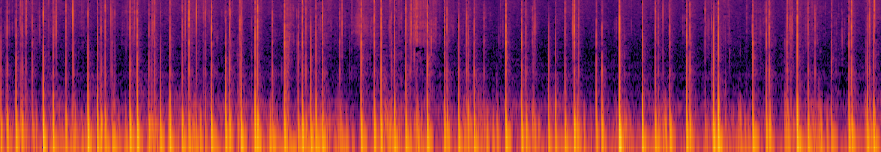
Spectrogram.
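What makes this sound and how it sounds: Long nails scratch and tap, using both hands, across a flat, padded, gold, quilted metallic faux-leather cover. A fast, uneven stream of short, dull, muffled taps runs throughout, with soft scratching between them. Each tap dies away almost instantly.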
